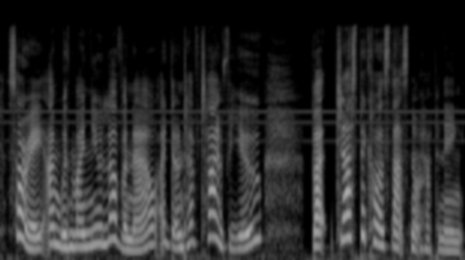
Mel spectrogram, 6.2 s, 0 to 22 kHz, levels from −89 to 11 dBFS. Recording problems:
high-pitched whine; faint; throughout; 4 kHz, 30 dB below the speech

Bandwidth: 14.5 kHz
